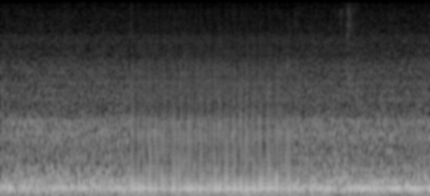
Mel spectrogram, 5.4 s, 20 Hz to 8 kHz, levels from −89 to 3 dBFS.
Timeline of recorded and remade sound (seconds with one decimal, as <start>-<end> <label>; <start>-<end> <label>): 0.0-1.6 recorded; 1.6-3.7 remade; 3.7-5.4 recorded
